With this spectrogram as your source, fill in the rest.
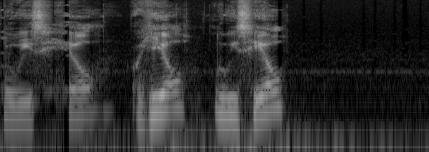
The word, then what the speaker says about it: Luis Gil: job luis gil uh see i keep saying louise kill it's actually pronounced louise hill heel louise heel it's spelled gi l but i think it's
